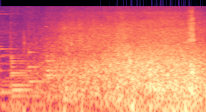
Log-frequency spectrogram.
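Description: Ocean-wave whoosh sound effect: a rush of surf noise that swells steadily louder and cuts off near the end, marking a scene transition.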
